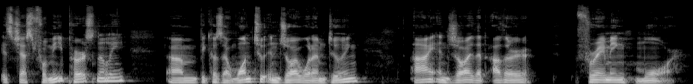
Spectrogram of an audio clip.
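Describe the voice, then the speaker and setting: In a very clean recording with a silent background, a man with a German accent speaks at a moderate pace, fairly low in pitch, with ordinary pitch variation and very even loudness. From Germany. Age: 40s. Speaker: landscape photographer. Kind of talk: interview.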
